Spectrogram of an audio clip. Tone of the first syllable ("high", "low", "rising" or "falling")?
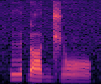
high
